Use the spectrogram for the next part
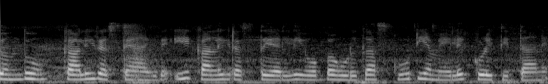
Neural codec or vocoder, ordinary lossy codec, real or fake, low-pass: none; none; real; 7.2 kHz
